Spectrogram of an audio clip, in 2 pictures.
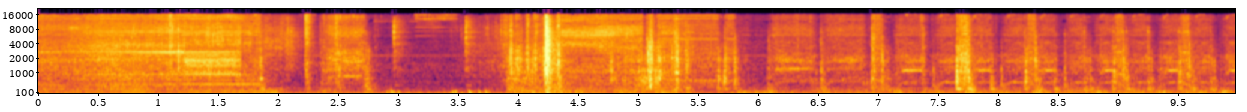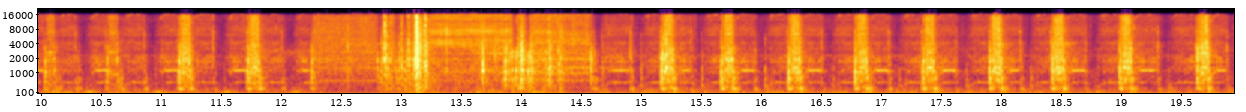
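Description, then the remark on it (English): A printer runs steadily on its own, its mechanism whirring and clicking in a regular, repeating rhythm as pages feed through, fairly loud with no voices present. “There's no time to save this onto the SD card, but the printer is full of paper.”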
